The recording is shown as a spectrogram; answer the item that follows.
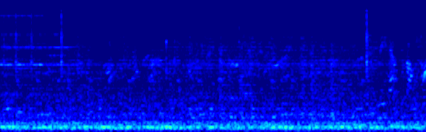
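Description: Faint, soft pats of a damp makeup sponge being dabbed against the face to blend concealer, with one sharper tick near the end, over a low steady room hum.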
